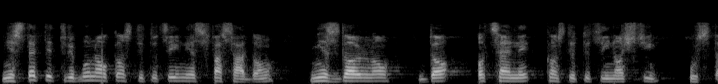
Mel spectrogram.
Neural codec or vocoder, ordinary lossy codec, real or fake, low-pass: none; Opus, 32 kbps; real; 7.2 kHz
